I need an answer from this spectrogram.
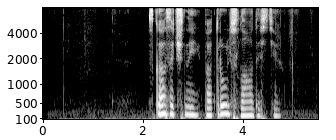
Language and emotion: Russian, sad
